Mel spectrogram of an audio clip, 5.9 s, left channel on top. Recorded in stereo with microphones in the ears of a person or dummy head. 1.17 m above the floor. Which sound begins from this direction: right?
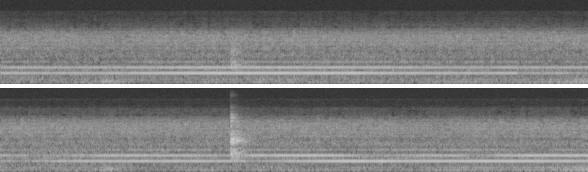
A clap, at 2.3 s.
